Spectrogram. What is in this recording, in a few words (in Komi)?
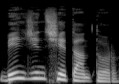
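"бензин сетантор", Komi, female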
